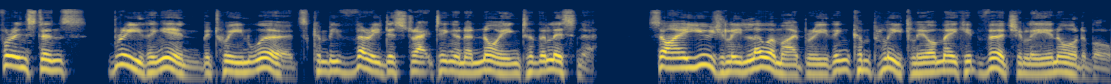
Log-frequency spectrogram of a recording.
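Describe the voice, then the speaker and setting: A man with a Received Pronunciation accent speaks at medium pitch and a moderate pace. His intonation is lively, and the background is quiet. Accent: British Received Pronunciation. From England. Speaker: audiobook narrator. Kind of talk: promotional talk about own services. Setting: home studio.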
